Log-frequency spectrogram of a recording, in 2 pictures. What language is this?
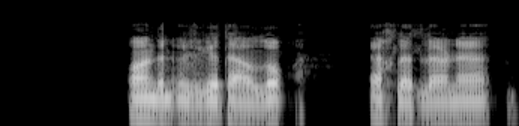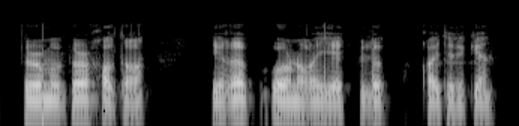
Uyghur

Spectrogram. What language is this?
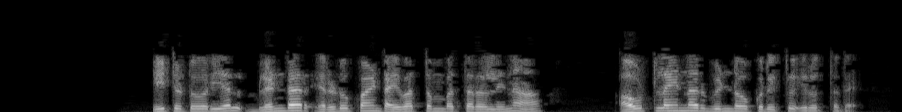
Kannada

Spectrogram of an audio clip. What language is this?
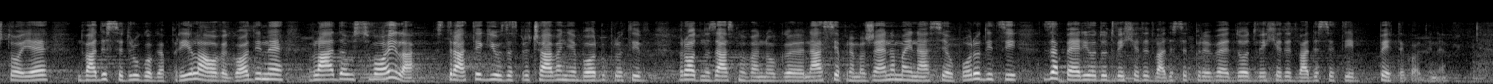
Serbian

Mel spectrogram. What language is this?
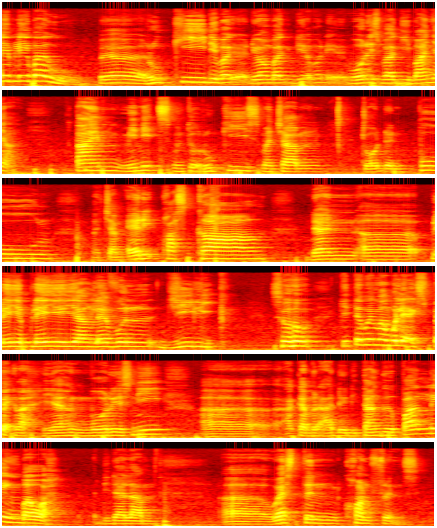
Malay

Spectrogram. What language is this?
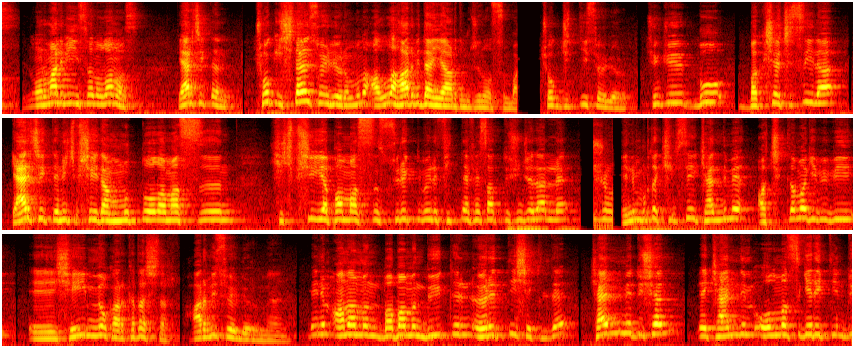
Turkish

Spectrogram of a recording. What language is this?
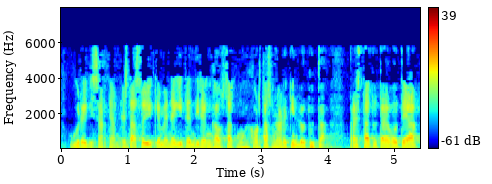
Basque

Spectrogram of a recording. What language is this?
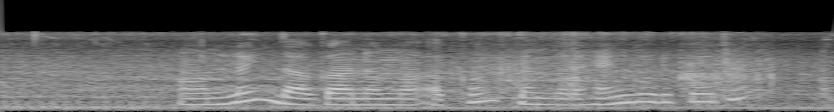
Kannada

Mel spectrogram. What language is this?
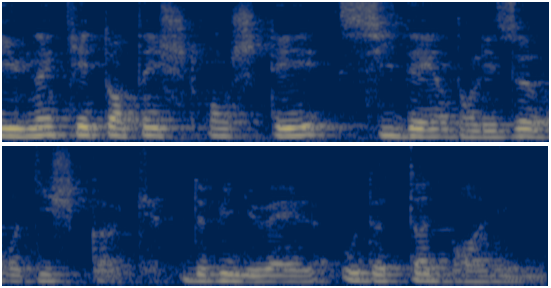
French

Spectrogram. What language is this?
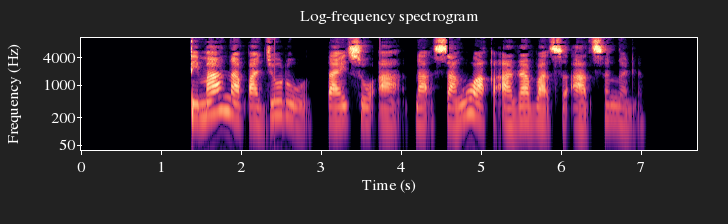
Paiwan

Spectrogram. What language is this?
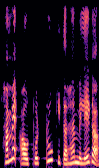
Hindi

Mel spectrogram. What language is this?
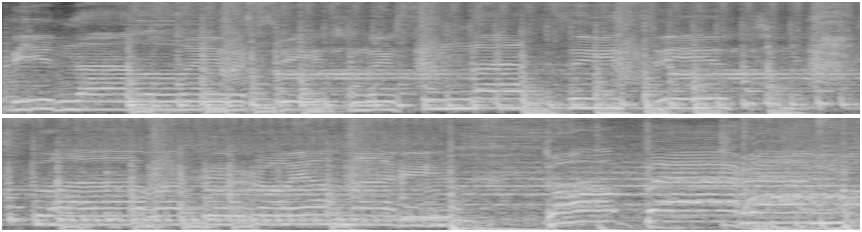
Ukrainian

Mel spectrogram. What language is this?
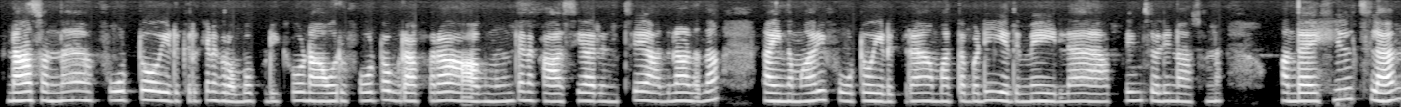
Tamil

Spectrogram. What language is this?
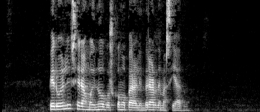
Galician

